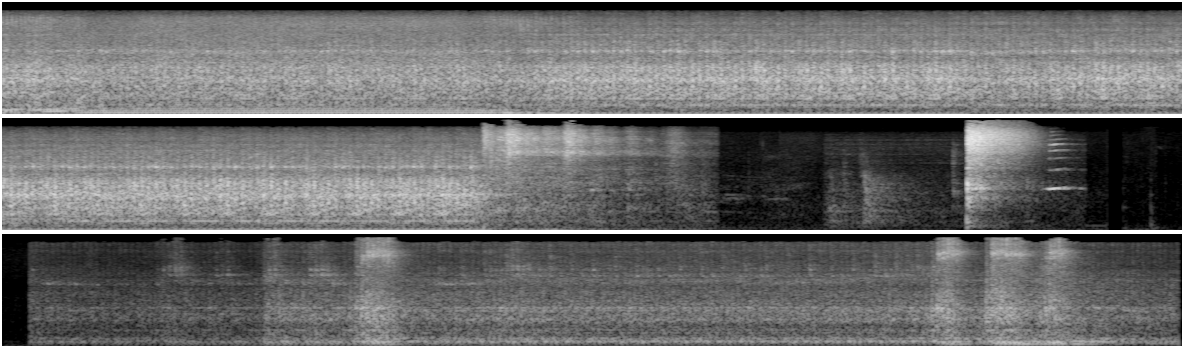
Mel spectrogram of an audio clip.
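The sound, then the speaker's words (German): A Mercedes-Benz winter road-service truck, which keeps the road clear every winter in rural Lichtenfels-Gottelsheim, rumbles steadily with a deep low drone, then briefly drops away amid a couple of sharp bursts before the idling engine noise resumes. “Jeden Tag im Winter sorgt dieser Mercedes-Benz Winterdienst-LKW dafür, dass die Straße frei und gut befahrbar ist.”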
